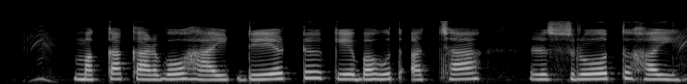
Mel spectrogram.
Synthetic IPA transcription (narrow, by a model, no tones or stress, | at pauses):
məkːakaɾboɦaiɖeʈkebəɦut̪ətːʃʰa | ɾsɾot̪həj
